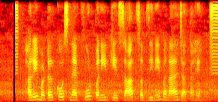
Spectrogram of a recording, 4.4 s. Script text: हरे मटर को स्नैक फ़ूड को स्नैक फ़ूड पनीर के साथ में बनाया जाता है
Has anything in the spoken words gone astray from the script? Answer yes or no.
yes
